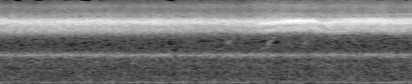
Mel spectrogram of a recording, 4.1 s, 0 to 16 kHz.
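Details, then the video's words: Seventeen-year emergence of periodical cicadas in Illinois, billions strong, producing a loud uninterrupted high hiss over a sustained lower drone, growing a little louder after the midpoint. "Billions of Periodical Cicadas Emerge After 17 Years Underground Cicadas Making Noise Illinois State"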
